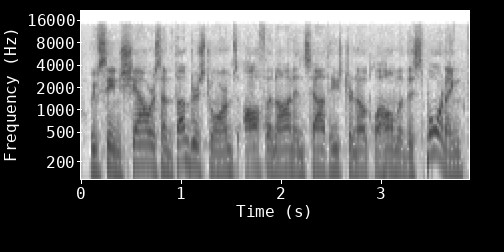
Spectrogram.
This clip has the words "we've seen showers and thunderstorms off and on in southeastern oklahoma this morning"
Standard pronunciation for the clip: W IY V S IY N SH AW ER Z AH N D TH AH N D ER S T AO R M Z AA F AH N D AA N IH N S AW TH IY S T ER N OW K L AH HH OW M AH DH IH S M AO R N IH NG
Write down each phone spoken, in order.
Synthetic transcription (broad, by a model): W IY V S IY N SH AW ER Z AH N TH AH N D ER S T AO R M Z AA F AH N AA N IH N S AW TH IY S T ER N OW K L AH HH OW M AH DH IH S M AO R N IH NG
